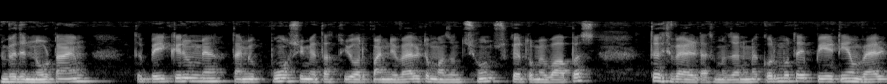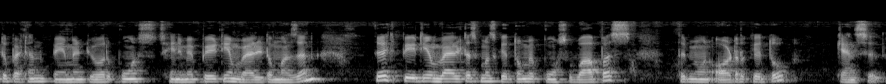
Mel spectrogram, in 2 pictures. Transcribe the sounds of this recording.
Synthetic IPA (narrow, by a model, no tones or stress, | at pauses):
ʋɪd̪nːoːʈaːjm | t̪ɨbekəɾijũmet̪ɐmipõːsjumẽt̪ɐt̪ʰjoːɾpɐnːiʋeːlʈɨmɐnzɐnt͡sʰoːnsu̥ket̪omeʋaːpɐst̪əːt̪ʲʰʋeːlʈɐsmɐnzɐnmẽkəɾmot̪ɐpeːʈiɐmʋeːlʈɨpeʈʰɐnpeːmẽɳʈjoːɾpõːst͡sʰɐnimẽpeːʈijɐmʋeːlʈɨmɐnzɐn | t̪ət̪ʰʲpeːʈijɐmʋeːlʈɐsmɐnzket̪omepõːsʋaːpɐst̪ɨmiɐnɔːɾɖəɾkeːt̪oː | kɛːnsɪ̰l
